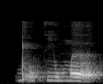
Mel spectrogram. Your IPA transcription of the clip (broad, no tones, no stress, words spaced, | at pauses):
ɖḛwkiwmə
